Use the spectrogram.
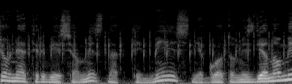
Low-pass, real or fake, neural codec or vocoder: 14.4 kHz; real; none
